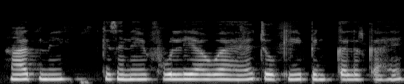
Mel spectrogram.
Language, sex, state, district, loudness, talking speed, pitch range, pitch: Hindi, female, Uttar Pradesh, Lucknow, -15 LUFS, 180 wpm, 230-235 Hz, 235 Hz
